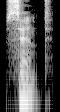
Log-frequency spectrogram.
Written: cent

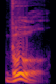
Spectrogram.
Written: Boulle

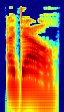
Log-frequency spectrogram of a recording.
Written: edel

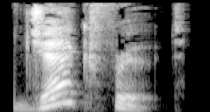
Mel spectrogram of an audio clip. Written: jackfruit

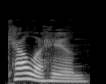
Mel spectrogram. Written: callahan

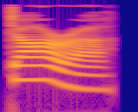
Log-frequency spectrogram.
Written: darah

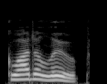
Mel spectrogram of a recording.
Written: guadeloupe

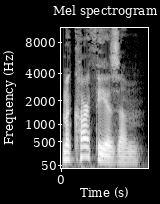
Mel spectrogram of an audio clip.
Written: mccarthyism

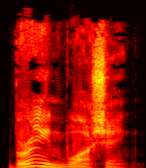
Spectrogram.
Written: brainwashing

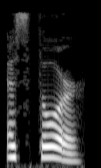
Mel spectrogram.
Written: asthore

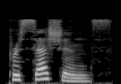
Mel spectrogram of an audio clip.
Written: processions

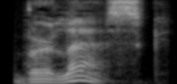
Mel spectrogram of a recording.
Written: burlesque

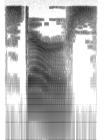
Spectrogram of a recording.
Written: starers

